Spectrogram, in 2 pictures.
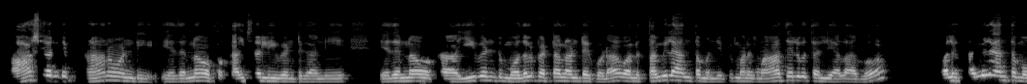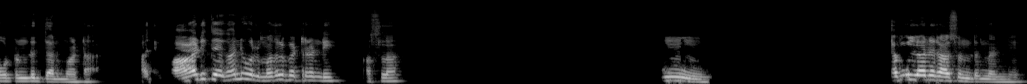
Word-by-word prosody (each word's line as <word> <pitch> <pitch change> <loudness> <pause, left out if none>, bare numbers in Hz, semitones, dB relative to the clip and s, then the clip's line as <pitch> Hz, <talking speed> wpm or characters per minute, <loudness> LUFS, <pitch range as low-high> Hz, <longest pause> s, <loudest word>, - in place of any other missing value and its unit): భాష 195 +10 0
అంటే 195 -1 -4 0.2
ప్రాణం 175 +7 -2
అండి. 145 -3 -3 0.3
ఏదైనా 145 +5 -1
ఒక - - -7
కల్చరల్ 155 +2 0
ఈవెంట్ 140 -2 -1
గానీ, 135 +1 -5 0.5
ఏదైనా 150 +2 +2
ఒక 150 - -12 0.3
ఈవెంట్ 180 -1 0
మొదలుపెట్టాలంటే 165 -1 +2
కూడా, 135 +4 0
వాళ్ళు 155 -2 +2
తమిళ్ 200 +6 +3
యాంతెం 160 -4 -1
అని 140 - -5
చెప్పి, 140 +3 -14
మనకు 145 -1 -4
మా 140 - -2 0.2
తెలుగు 185 -1 0
తల్లి 145 -2 0
ఎలాగో, 130 -2 -2 0.7
వాళ్ళకి 165 0 +2
తమిళ్ 215 +5 +2
యాంతెం 190 -4 -1
ఒకటి 150 0 -3
ఉండుదన్నమాట. 125 -5 -1 0.6
అది 125 - -14 0.2
పాడితే 235 - +6
గాని 240 +4 0
వాళ్ళు 195 -6 +1
మొదలుపెట్టరండి 190 -4 -1 0.4
అసలా! 150 -1 -4 2.7
హ్మ్. 150 -10 +1 1.8
తమిళ్‌లోనే 215 +2 +5
రాసుంటుందండి. 135 -9 0
155 Hz, 110 wpm, -23 LUFS, 140-185 Hz, 2.7 s, పాడితే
